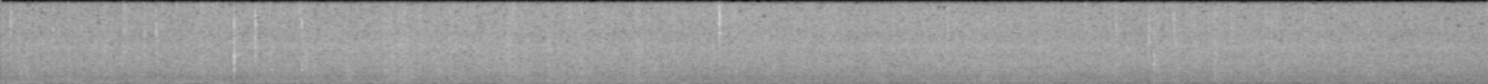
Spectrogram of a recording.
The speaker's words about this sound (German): Das Knistern des Feuers und das gleichmäßige Trommeln des Regens auf dem Dach erzeugen eine beruhigende Melodie, die alle Anspannung des Tages von dir abfallen lässt.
